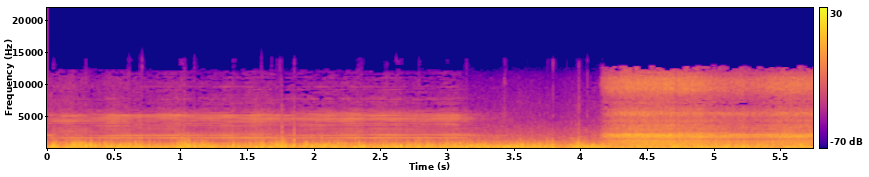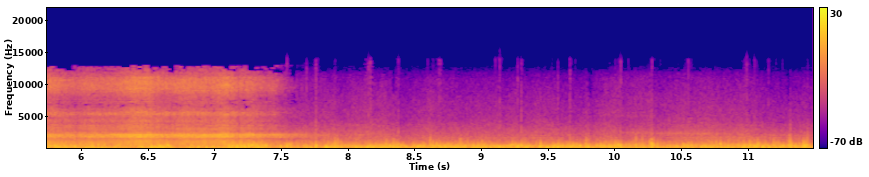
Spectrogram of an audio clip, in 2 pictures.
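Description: N700-series Shinkansen train standing at the platform with a loud, steady drone from its running equipment. A faint electronic tone sounds over the first three seconds, and a louder held electronic tone runs from about four to seven and a half seconds in.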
